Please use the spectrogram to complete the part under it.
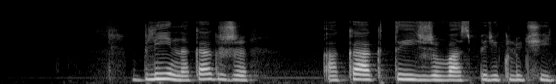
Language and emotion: Russian, neutral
